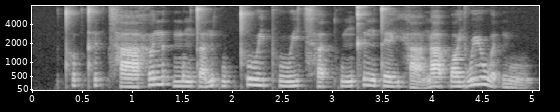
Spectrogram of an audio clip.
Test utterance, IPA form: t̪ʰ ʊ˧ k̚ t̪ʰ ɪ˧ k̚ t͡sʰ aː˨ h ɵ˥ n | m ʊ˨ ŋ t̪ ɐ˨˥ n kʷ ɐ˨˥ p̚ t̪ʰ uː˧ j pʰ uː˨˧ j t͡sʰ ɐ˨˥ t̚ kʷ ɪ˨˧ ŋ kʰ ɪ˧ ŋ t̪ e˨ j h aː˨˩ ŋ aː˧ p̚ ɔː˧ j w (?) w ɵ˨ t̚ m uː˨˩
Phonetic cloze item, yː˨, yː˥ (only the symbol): yː˥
